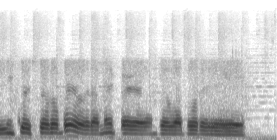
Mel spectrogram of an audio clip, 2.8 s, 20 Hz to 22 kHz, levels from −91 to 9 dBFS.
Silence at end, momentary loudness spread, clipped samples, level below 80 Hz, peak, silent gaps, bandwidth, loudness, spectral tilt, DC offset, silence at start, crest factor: 0.3 s; 3 LU; under 0.1%; -52 dBFS; -6 dBFS; none; 9.6 kHz; -19 LUFS; -8.5 dB/octave; under 0.1%; 0 s; 12 dB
